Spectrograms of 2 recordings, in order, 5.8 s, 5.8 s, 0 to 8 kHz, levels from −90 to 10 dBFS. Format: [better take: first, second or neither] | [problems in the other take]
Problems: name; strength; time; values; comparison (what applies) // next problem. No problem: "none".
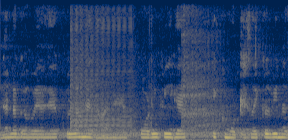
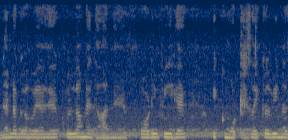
second | background sound (Squeak); 17 dB below the speech // room echo; dies away in 1.7 s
